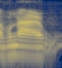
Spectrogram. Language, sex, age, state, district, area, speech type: Assamese, male, 45-60, Assam, Dhemaji, rural, spontaneous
